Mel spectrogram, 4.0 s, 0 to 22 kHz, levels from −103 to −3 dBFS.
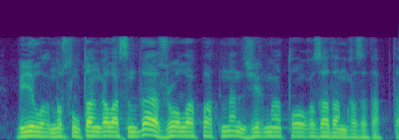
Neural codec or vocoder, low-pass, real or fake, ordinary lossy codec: none; 7.2 kHz; real; AAC, 48 kbps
